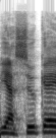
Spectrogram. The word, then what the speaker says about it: Yasuke: I think it's Yasuke. Yasuke. So it's like the U is like so short. It's there, but it's so short.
